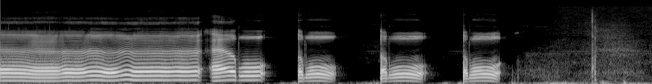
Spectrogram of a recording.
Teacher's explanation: Jadi kalau dihitung-hitung tuh getarannya paling cuman satu sampai dua getaran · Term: huruf ro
